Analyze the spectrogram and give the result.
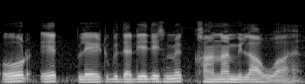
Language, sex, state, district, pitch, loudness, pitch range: Hindi, male, Uttar Pradesh, Saharanpur, 120 Hz, -17 LUFS, 115-130 Hz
